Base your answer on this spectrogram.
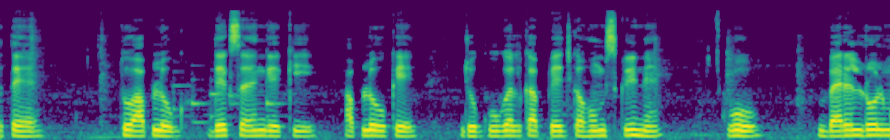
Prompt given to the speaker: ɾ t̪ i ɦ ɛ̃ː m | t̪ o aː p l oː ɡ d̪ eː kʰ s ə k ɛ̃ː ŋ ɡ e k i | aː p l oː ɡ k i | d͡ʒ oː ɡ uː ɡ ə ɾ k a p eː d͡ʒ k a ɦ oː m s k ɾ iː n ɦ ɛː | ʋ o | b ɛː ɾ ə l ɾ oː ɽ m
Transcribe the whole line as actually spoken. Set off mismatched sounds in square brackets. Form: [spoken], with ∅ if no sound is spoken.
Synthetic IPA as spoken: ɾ t̪ [e] ɦ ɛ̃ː [∅] | t̪ o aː p l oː ɡ d̪ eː kʰ s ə k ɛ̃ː ŋ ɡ e k i | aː p l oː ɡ k [e] | d͡ʒ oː ɡ uː ɡ ə [l] k a p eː d͡ʒ k a ɦ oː m s k ɾ iː n ɦ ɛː | ʋ o | b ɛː ɾ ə l ɾ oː [l] m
